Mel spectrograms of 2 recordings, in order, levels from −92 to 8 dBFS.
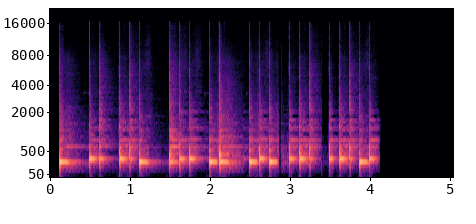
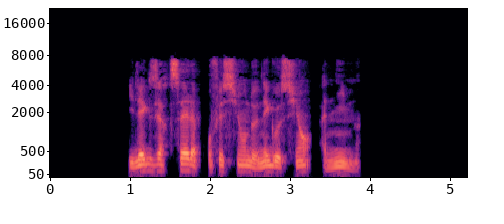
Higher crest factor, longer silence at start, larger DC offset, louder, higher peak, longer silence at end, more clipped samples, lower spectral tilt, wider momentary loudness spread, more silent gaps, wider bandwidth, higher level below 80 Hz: about the same, 18 dB vs 20 dB; second, 0.1 s vs 1 s; neither; first, -18 LUFS vs -21 LUFS; first, 0 dBFS vs -4 dBFS; second, 0.95 s vs 1.35 s; neither; first, -7 dB/octave vs -4 dB/octave; second, 5 LU vs 8 LU; second, none vs 1.94-1.98 s, 3.29-3.37 s; first, 9.4 kHz vs 8 kHz; about the same, -64 dBFS vs -60 dBFS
